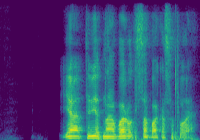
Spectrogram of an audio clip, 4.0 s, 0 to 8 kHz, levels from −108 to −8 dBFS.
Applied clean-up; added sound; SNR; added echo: neural mask model DeepFilterNet 3.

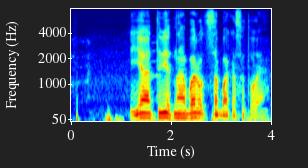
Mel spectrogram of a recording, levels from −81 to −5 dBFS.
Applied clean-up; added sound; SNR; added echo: none; none; none; none.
